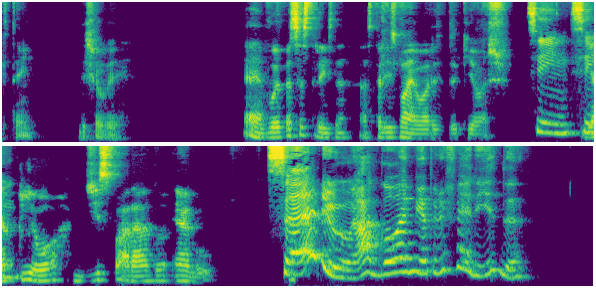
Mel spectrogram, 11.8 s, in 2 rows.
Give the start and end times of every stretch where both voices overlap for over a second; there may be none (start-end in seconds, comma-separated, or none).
none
